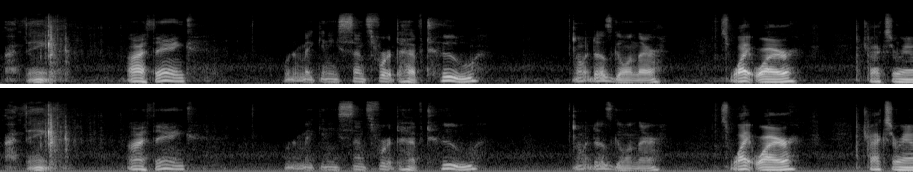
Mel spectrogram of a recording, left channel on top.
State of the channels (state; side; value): noise; right; hum, 18 dB below the sound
